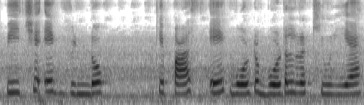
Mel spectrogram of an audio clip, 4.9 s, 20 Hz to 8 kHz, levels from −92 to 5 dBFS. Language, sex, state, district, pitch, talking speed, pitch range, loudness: Hindi, female, Uttar Pradesh, Saharanpur, 260 Hz, 135 wpm, 245-280 Hz, -16 LUFS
